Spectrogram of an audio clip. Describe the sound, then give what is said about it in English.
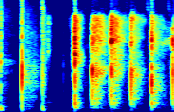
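Hand clapping in celebration of a Detroit Lions win: several sharp, separate claps in a slightly uneven rhythm, fairly quiet and alone with no voices. “They finally did it. Clap it up.”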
